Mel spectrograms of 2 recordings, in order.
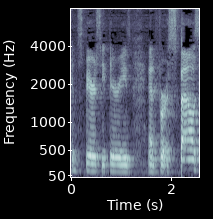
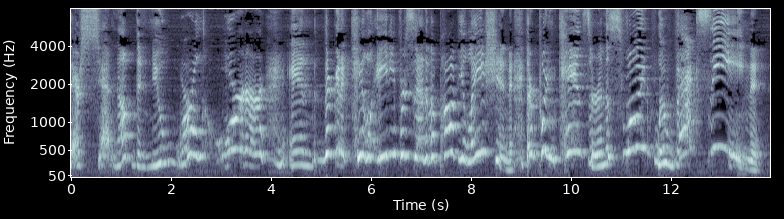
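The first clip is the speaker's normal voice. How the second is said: put-on delighted, thrilled voice, very high, swooping. Imitating what a man says, sounding mock-happy and excited. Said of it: "he's just really he's he's happy about it".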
